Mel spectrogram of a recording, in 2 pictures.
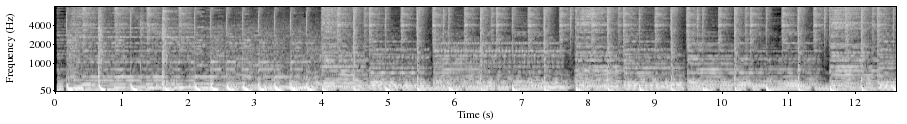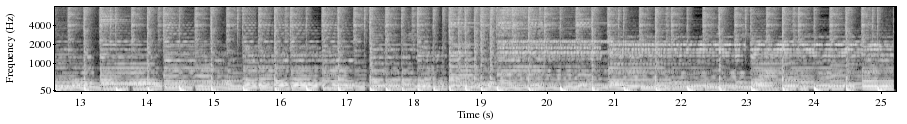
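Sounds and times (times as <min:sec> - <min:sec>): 
disco music: 0:00.0 - 0:25.2.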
